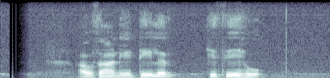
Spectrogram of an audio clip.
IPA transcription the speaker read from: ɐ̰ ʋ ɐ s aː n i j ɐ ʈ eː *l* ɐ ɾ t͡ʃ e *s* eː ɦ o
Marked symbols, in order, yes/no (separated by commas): yes, yes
